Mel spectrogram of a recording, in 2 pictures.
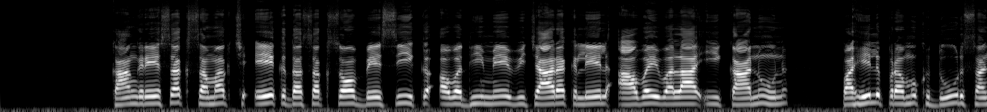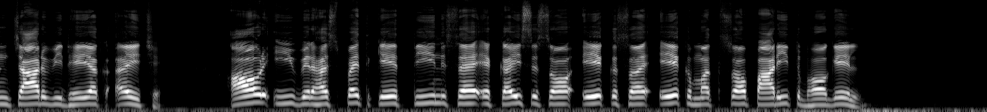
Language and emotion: Maithili, neutral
